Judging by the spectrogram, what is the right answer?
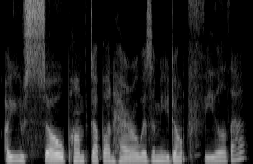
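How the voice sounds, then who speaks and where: A woman's voice: mid-range voice, flat delivery, measured pace, a little mellow, dry recording, studio quality, natural voice. A woman playing a smug tsundere supervillain in an ASMR audio roleplay, taunting and teasing theatrically, at times in a whisper. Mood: mocking, smug. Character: smug tsundere female supervillain gloating over her captive hero.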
